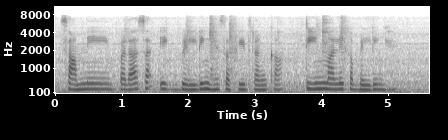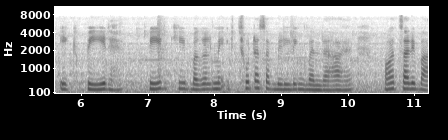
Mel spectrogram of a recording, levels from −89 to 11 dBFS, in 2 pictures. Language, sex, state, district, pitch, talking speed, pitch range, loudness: Hindi, female, Bihar, Sitamarhi, 200 Hz, 170 wpm, 190-215 Hz, -27 LUFS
